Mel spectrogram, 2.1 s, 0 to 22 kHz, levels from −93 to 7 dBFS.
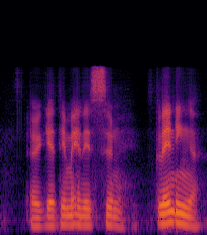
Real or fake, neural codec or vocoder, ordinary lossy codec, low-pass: fake; codec, 16 kHz, 0.3 kbps, FocalCodec; none; none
